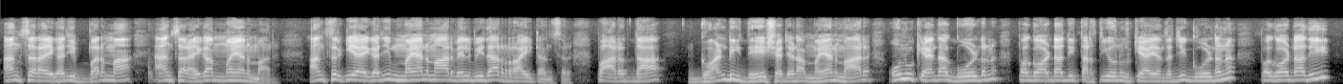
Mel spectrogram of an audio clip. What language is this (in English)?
Punjabi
